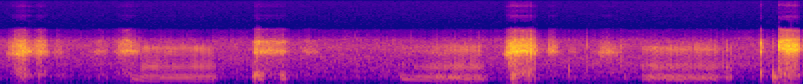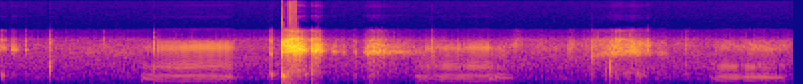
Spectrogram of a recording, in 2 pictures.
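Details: Sleeping domestic cat snoring loudly, said to sound like a human: rough, buzzy breaths about every one to two seconds, alternating lower rattling inhales with higher hissing exhales, with a few sharp louder snorts.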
